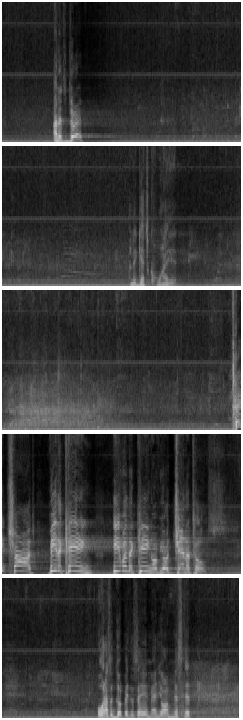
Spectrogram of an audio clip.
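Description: A man preaches with animation into a microphone, in short bursts between pauses.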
